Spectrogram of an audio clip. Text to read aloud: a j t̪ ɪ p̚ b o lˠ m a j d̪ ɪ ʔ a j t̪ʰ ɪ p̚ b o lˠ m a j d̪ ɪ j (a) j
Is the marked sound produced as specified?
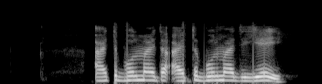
no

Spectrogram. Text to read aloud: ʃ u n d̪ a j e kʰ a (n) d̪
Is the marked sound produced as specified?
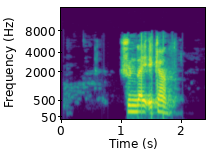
yes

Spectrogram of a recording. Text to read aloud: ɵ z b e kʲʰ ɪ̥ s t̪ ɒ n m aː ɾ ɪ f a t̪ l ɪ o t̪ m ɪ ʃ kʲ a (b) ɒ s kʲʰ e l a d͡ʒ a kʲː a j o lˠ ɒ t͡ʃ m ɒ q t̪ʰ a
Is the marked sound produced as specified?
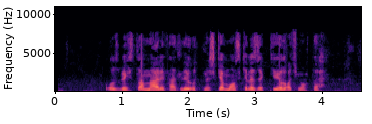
no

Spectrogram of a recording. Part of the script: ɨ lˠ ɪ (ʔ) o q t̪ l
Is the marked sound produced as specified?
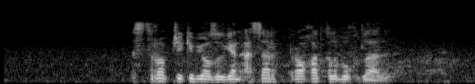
no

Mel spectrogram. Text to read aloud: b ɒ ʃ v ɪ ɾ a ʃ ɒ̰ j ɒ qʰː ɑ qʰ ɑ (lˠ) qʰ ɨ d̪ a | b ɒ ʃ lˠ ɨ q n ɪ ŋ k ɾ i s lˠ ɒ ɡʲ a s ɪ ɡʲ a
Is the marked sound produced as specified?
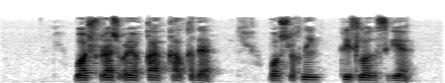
yes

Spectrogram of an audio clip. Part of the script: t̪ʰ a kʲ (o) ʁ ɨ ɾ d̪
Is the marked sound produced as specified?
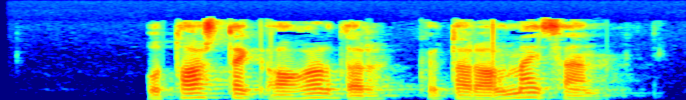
no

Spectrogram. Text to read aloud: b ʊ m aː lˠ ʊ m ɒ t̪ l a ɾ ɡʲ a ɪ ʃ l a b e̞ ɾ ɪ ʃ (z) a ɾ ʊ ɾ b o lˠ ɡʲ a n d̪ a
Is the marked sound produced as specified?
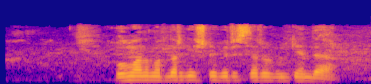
yes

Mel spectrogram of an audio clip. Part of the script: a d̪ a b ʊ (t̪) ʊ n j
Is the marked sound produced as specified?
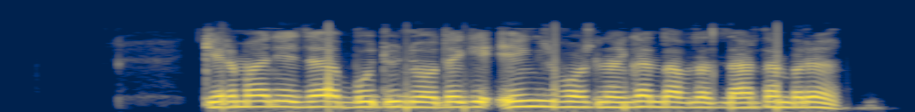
no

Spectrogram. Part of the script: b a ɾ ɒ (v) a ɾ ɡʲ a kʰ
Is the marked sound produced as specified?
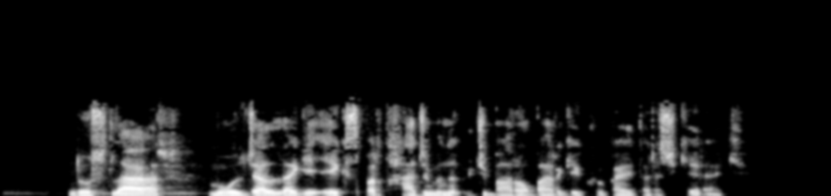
no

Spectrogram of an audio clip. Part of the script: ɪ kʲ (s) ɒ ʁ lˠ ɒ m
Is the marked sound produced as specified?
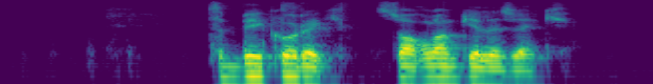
yes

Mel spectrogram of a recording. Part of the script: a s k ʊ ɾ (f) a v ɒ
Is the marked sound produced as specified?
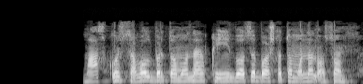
no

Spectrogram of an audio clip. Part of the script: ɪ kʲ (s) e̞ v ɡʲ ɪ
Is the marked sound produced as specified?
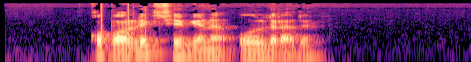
yes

